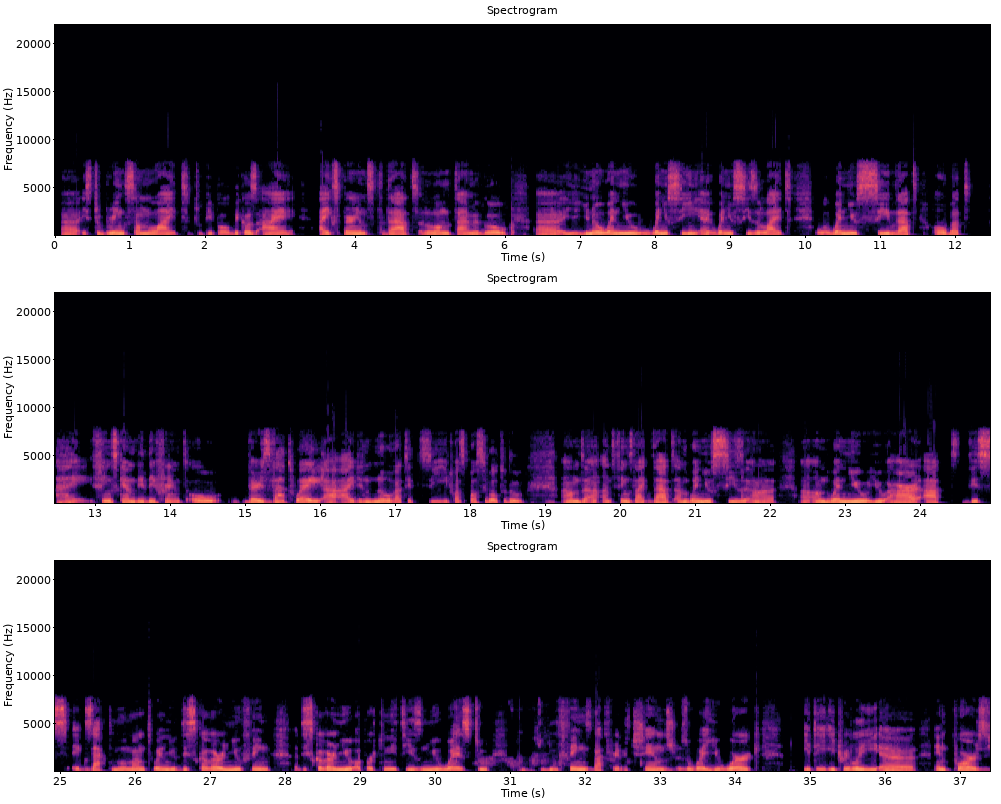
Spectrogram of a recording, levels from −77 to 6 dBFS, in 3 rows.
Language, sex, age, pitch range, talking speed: English, male, 30-49, 90-115 Hz, 170 wpm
